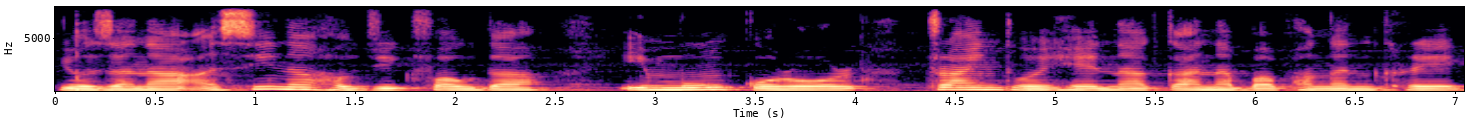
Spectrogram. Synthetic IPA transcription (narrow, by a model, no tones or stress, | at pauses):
jod͡ʒɐnaʔɐsinɐɦɐwd͡ʒik̚pʰawdɐ | imuŋkoɾoɾ | tɾajntʰojɦenːɐkanɐbɐpʰɐŋɐnkʰɾe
